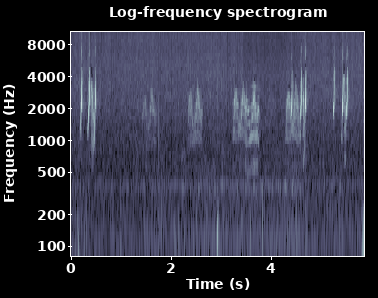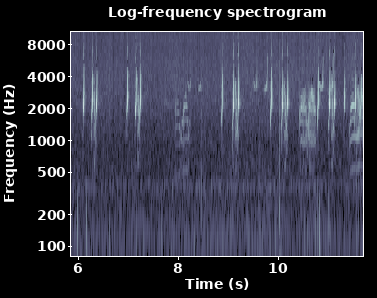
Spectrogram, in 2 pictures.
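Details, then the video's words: Quail lure sound for hunting with nets: scattered sharp high chips, sometimes doubled, mixed with softer harsher calls, with clicks and a constant low background hum. "Sound Of Chora Quail Batera"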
